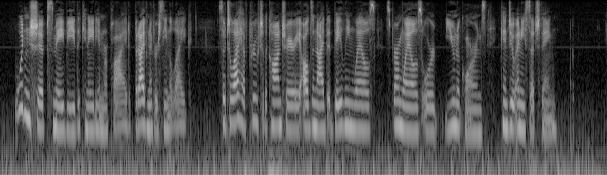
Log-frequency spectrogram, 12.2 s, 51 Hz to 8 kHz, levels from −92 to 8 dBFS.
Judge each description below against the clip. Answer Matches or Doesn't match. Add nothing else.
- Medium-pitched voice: Doesn't match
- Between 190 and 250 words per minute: Doesn't match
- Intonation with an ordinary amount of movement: Doesn't match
